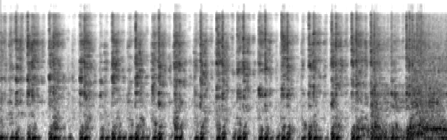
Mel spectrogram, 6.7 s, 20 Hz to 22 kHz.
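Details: 1974 Harley-Davidson Ironhead Sportster chopper on battery charger: lumpy idle of uneven pops about three a second with beats dropping out; owner suspects the ignition is cutting out, fuel seems present.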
